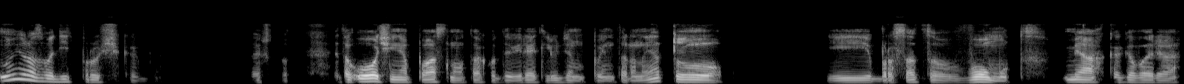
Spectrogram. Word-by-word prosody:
ну 190 +7 +2
и 245 - +1
разводить 135 - 0
проще 110 -2 -5
как 90 -1 -20
бы. - - -31 1.0
Так - - -15
что - - -17 0.5
это - - -1
очень 135 -5 +7
опасно, 110 -1 -1
вот - - -13
так 105 -1 -8
вот 100 - -10
доверять 95 +2 -5
людям 95 -1 -8
по 90 - -8
интернету 105 - +1 1.0
и 95 +1 -3
бросаться 95 +4 -3
в 90 +3 -7
омут, 105 -7 +1
мягко 110 0 0
говоря. 100 -2 -3
105 Hz, 120 wpm, -23 LUFS, 95-115 Hz, 1.0 s, очень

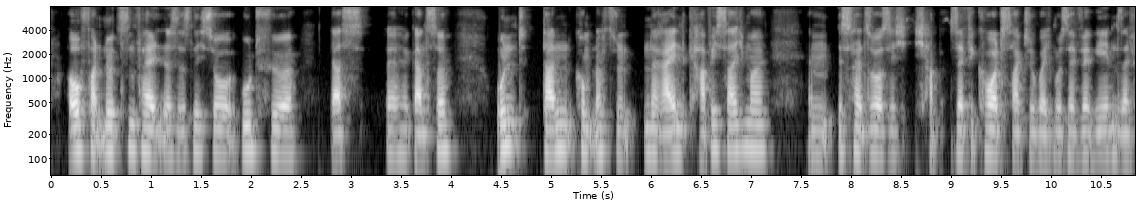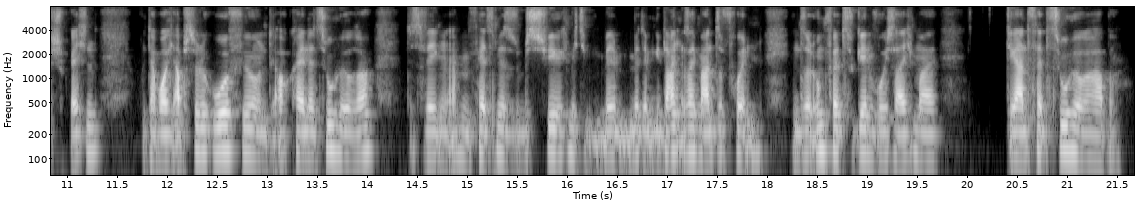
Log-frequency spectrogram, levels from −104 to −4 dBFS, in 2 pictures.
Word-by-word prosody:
Aufwand-Nutzen-Verhältnis 125 -2 +4
ist 110 +1 -6
nicht 120 -1 -3
so 115 -1 +1
gut 125 0 -2
für 115 -2 +1 0.3
das, - - +1 0.2
äh, 115 0 -4
Ganze. 125 +5 +2 0.4
Und 140 +1 0
dann 125 +3 +4
kommt 125 -2 -4
noch 115 +2 -3
dazu, 120 -1 -7 0.2
in 120 - -7
reinen 115 +1 +5
Cafés, 130 +5 0
sage 125 -1 +4
ich 130 - -8
mal 130 -1 -1 0.4
ähm, 110 0 -10
ist 115 +2 +2
halt 120 - +1
so, 115 0 +1
dass 110 0 +2
ich 110 0 -7
ich - - -4
habe - - -7
sehr - - +1
viel - - -8
Calls 115 -1 +5
tagsüber, 105 -1 -2
ich 100 - -12
muss 105 0 -3
sehr 110 -2 -3
viel 110 - -1
reden, 110 +2 -5
sehr 105 0 -2
viel 100 - -8
sprechen. 120 -1 -4 0.4
Und - - -19
da - - +1
brauche 105 0 +6
ich - - -4
absolute 120 -1 +1
Ruhe 125 +1 +5
für 120 -2 -3
und 105 -2 -5
auch 105 0 -1
keine 105 0 +1
Zuhörer. 115 0 -1 0.4
Deswegen, 110 -1 -2
ähm, 105 0 -7
fällt - - +1
es - - -3
mir 115 - -3
so 205 - -8
'n 205 - -13
bisschen 210 - +4
schwierig, 120 -1 -2
mich 115 - -7
d 195 - -8
mit 170 +4 -11
dem 220 -4 -2
mit 220 +2 -6
dem 210 -1 -4
Gedanken, 195 -12 +2
sage 120 0 +1
ich - - -13
mal 105 - +7
anzufreunden, 115 +2 -2 0.3
in - - -9
so 115 - +1
'n - - -4
Umfeld 120 -1 0
zu - - -3
gehen, 115 -2 0
wo 110 - -3
ich 110 - -3
sage 100 -2 +4
ich 100 - -11
mal, 100 -2 -1 0.7
die - - 0
ganze 110 0 +6
Zeit - - 0
Zuhörer 120 -5 +2
habe. 95 -1 -2
115 Hz, 240 wpm, -26 LUFS, 110-125 Hz, 0.7 s, mal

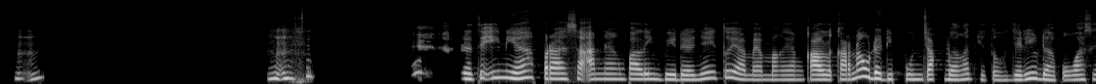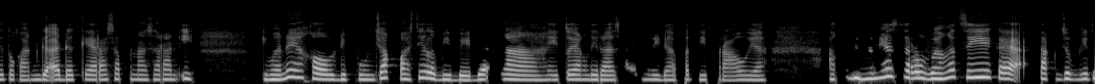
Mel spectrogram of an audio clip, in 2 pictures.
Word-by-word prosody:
Mhm. 265 +2 -6 2.2
Mhm. 270 +1 +2 1.7
Berarti 260 +3 +3 0.2
ini 295 -3 +5
ya, 310 +3 +4
perasaan 255 -1 +3
yang 245 0 0
paling 240 -1 +3
bedanya 225 +1 +3
itu 290 +2 -9
ya - - +3
memang 215 0 -3
yang 215 0 -4
kalau 225 0 +6
karena 235 +10 +2
udah 280 -5 +7
di 235 - +1
puncak 230 0 0
banget 220 +3 +1
gitu, 205 -1 -7 0.2
jadi 215 +3 +3
udah 230 -3 +2
puas 220 +3 -1
itu 225 0 -5
kan. 205 -2 -7
Nggak 220 -1 0
ada 220 - -2
kayak 220 -1 -4
rasa 245 - -6
penasaran, 225 0 -5
"ih, 265 -3 -3 0.7
gimana 225 +5 +1
ya - - -1
kalau 240 -3 +4
di 230 - +2
puncak, 225 +6 -1
pasti 245 +5 -1
lebih 225 -3 0
beda" 200 +3 +1 0.2
nah, 225 -2 +2 0.3
itu 215 +1 -9
yang 225 -1 -2
dirasain, 215 +1 -4 0.2
didapat 210 +1 -6
di 215 - -3
Prau 195 +1 -7
ya. 205 - -4 0.7
Aku 240 +7 -7
dengarnya 280 +4 +3
seru 305 -3 +3 0.2
banget 280 +6 +3
sih, 320 +1 +5 0.2
kayak 275 - +2 0.2
takjub 260 0 -2
gitu 250 +3 -2
235 Hz, 150 wpm, -22 LUFS, 220-260 Hz, 2.2 s, udah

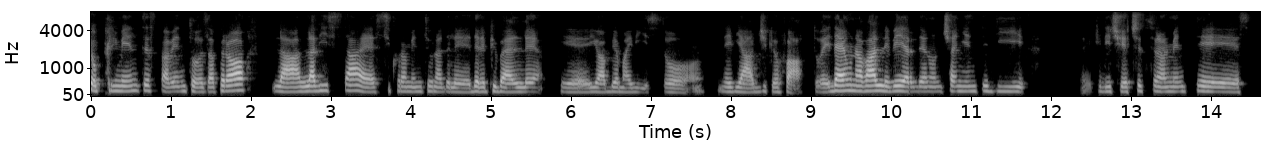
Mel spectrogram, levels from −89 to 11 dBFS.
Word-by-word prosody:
opprimente 185 +1 -1
e - - -3
spaventosa. 170 -3 -3
Però 190 +4 +8 0.4
la 160 -2 +4
la 180 +1 +5
vista 195 0 +2
è 155 0 0
sicuramente 165 0 -8
una 165 -2 -4
delle 155 -3 -4
delle 160 -1 0
più 175 - -3
belle 155 0 0 0.2
che 155 - -18 0.3
io 155 -1 -1
abbia 155 +2 -3
mai 145 -1 -7
visto 145 0 -9
nei 160 -1 -6
viaggi 155 +1 -2
che 155 - -8
ho 155 - -5
fatto, - - -4
ed 150 +6 -2
è 190 0 +11
una 195 -2 +3
valle 185 0 +7
verde, 170 -1 +2
non 170 0 -7
c'è 175 +2 -4
niente 180 +1 -6
di, 170 -1 -7 0.7
uhm, - - -23
che 170 - -18
dici 170 0 -6
eccezionalmente 165 -2 -3
s 225 - -25
170 Hz, 155 wpm, -23 LUFS, 160-180 Hz, 0.7 s, è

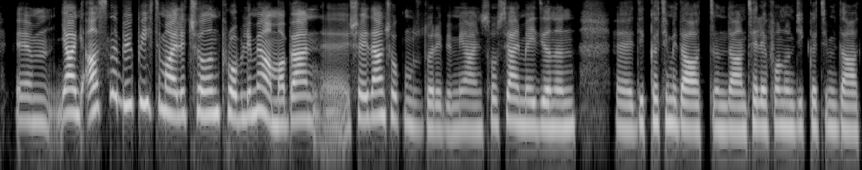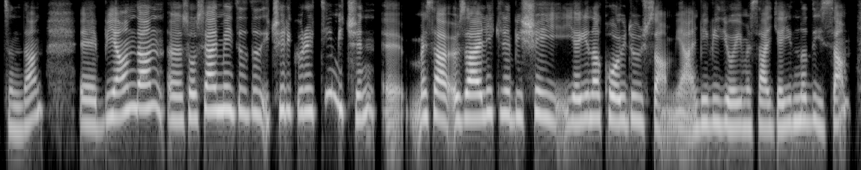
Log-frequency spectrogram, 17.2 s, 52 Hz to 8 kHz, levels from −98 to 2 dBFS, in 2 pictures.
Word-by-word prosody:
Emm, 225 +4 -9
ya, 285 +1 +6
g 275 - -2
aslında 420 +10 +2
büyük 355 +2 -1
bir 375 - +2
ihtimalle 285 -6 +1
çağın 275 0 +1
problemi 270 +1 0
ama 205 -2 +1
ben, 235 +1 +2
eee, 290 +1 -13
şeyden 250 +1 +1
çok 240 -3 -7
muzdaribim, 180 -3 -8
yani, 180 -1 -8
sosyal 210 +3 -4
medyanın, 190 -1 -2 0.4
eee, 180 -2 -5
dikkatimi 210 0 -4
dağıttığından, 180 -1 -1
telefonun 190 0 -3
dikkatimi 185 -1 -8
dağıttığından. 180 - -4 0.3
Eee, 205 -1 0
bir 230 +6 -4
yandan, 320 +4 +4
ııı, 230 0 +1
sosyal 255 +5 +4
medyada 285 -3 +2
içerik 295 +3 -2
ürettiğim 290 - -1
için, 280 -3 -1
eee, 275 -1 -3
mesela 255 -2 +4
özellikle 250 +3 +5
bir 255 - 0
şey 260 -1 +2 0.2
yayına 240 +2 +2
koyduysam, 230 -2 +1
yani, - - -1
bir 210 -1 0
videoyu 200 -3 0
mesela 190 0 -1
yayınladıysam, 210 - 0
230 Hz, 155 wpm, -24 LUFS, 190-275 Hz, 0.4 s, ya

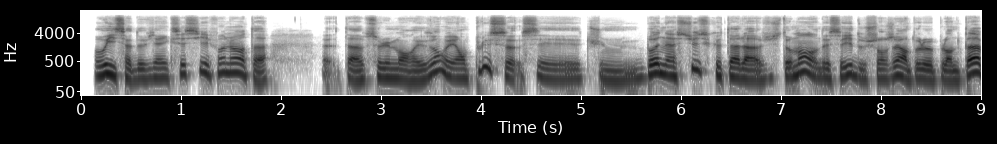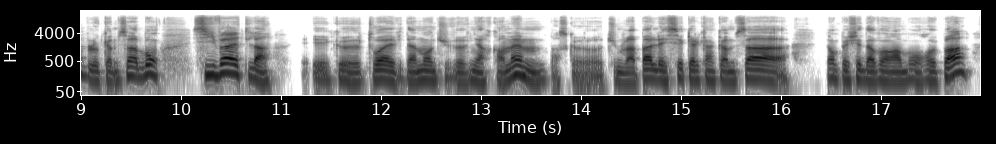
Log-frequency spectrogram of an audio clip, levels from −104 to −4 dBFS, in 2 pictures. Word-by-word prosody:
Oui, 185 +1 +3
ça 145 -4 -2
devient 135 +3 -5
excessif. 190 - -5
Oh 215 - -1
non 210 -2 +1
tu 170 - -7
as 110 +3 -1 0.5
tu - - -11
as - - +3
absolument 135 +1 -2
raison 170 - -1
et 155 -4 -1
en 140 -1 -2
plus, 270 - -2
heu, 140 -3 -3
c'est 135 -4 -6 0.2
une 120 -2 -6
bonne 190 +7 +3
astuce 195 - -2
que 175 - -5
tu 160 0 -2
as 150 - +4
là 130 -3 +2
justement 155 - 0
d'essayer 145 +5 -2
de 150 -7 -5
changer 135 +5 -3
un 155 - +4
peu 140 +3 -4
le 125 -2 +1
plan 120 -1 0
de 120 - -4
table. 175 - +6
Heu, - - -4
comme 115 0 -6
ça, 160 +7 +2
bon! 185 +3 +3 0.3
S'il 180 -1 0
va 210 +2 +10
être 185 -3 0
là 115 -6 +2 0.4
et 65 -3 -8
que 105 - -5
toi, 130 0 +1
évidemment, 115 +2 -2
tu 120 +4 -11
veux 110 -7 -7
venir 110 0 -5
quand 110 - -6
même 130 - +1
parce - - -13
que - - -13 0.3
tu - - -12
ne - - -4
vas 100 0 -1
pas 135 - +4
laisser 125 +1 -3
quelqu'un 125 -2 -4
comme 115 -1 -3
ça 130 0 +5 0.4
t'empêcher 130 -2 -5
d'avoir 115 -1 0
un 110 - +1
bon 115 0 -5
repas, 125 - +5
135 Hz, 220 wpm, -22 LUFS, 120-165 Hz, 0.5 s, va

